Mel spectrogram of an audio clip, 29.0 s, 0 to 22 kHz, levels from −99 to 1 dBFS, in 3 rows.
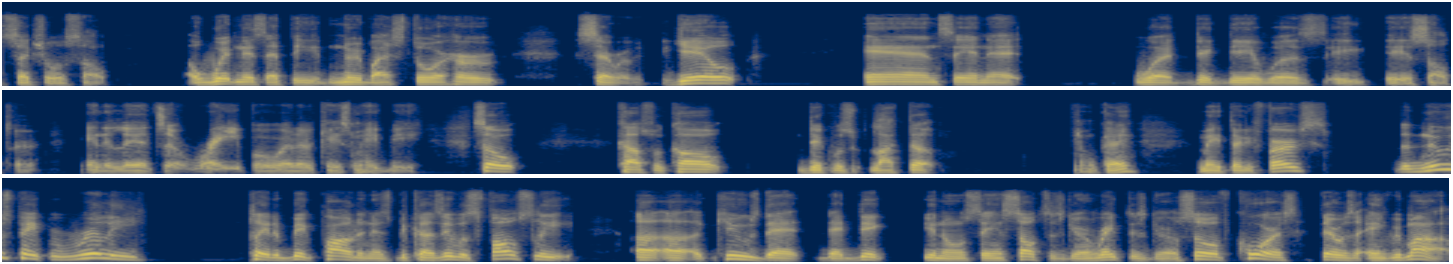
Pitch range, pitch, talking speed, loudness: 95-125 Hz, 105 Hz, 165 wpm, -23 LUFS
